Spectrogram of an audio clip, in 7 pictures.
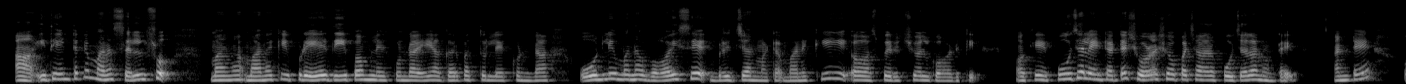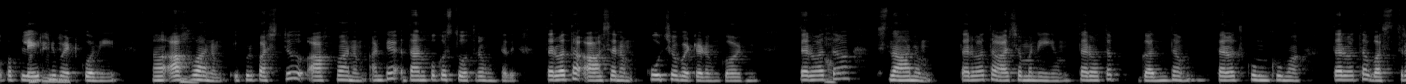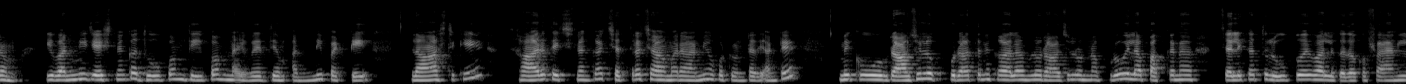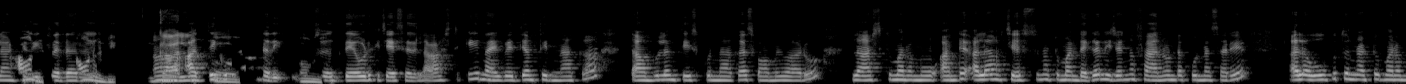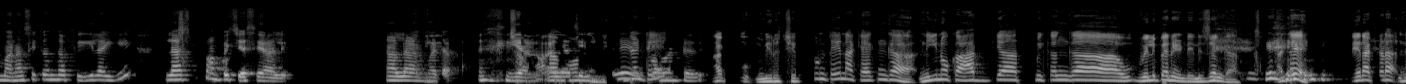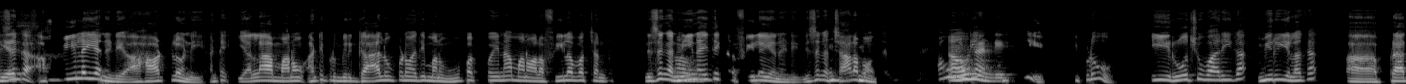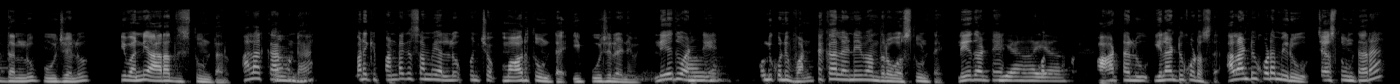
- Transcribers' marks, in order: in English: "సెల్ఫ్"; in English: "ఓన్లీ"; in English: "బ్రిడ్జ్"; in English: "స్పిరిచ్యువల్ గాడ్‌కి"; tapping; in English: "ప్లేట్‌ని"; in English: "గాడ్‌ని"; in English: "లాస్ట్‌కి"; in English: "ఫ్యాన్"; in English: "ఫెదర్‌వి"; in English: "లాస్ట్‌కి"; in English: "లాస్ట్‌కి"; in English: "ఫ్యాన్"; in English: "ఫీల్"; lip smack; in English: "లాస్ట్‌కి"; chuckle; lip smack; in English: "ఫీల్"; chuckle; in English: "యెస్"; in English: "హార్ట్‌లోని"; in English: "ఫీల్"; in English: "ఫీల్"; giggle; unintelligible speech; other background noise
- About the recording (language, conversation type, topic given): Telugu, podcast, మీ ఇంట్లో పూజ లేదా ఆరాధనను సాధారణంగా ఎలా నిర్వహిస్తారు?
